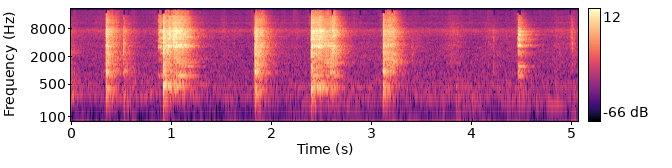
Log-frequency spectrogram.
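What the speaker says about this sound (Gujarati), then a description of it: "સતત હલાવતા રહેવાનું છે તળિયે દાજી જવું ન જોવે" A spoon scrapes and knocks against a metal pan in six separate strokes while mohanthal sweet roasts over low heat, each a sharp clatter that fades quickly.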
